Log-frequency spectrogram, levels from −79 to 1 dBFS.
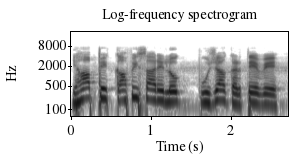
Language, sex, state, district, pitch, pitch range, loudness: Hindi, male, Jharkhand, Ranchi, 175 Hz, 160-200 Hz, -14 LUFS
